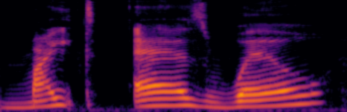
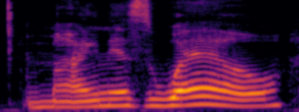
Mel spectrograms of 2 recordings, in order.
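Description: First: "might as well" said slowly with a clear t. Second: "Mine as well" slurred slowly, n sound for the t. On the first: Showing the correct phrase, slowly and deliberately. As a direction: spell out "might as well" carefully. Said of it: "if you didn't read". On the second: Explaining misheard phrases, slowly says it the wrong way. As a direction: drawl "Mine as well" as one mushed phrase. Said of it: "people that say". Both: Shown as a demonstration.

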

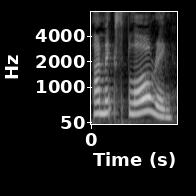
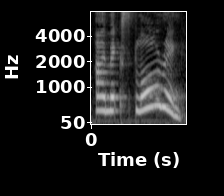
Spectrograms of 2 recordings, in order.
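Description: First: Mildly gloomy high cub voice. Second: High, loud little cub voice; little bear cub. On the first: Bear cub answers the girl, gloomy. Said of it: "little Snow Bear said gloomily". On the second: Bear cub tells reindeer, high and bright-eyed. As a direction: announce it proudly in a high cub voice. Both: A narrator's reading.

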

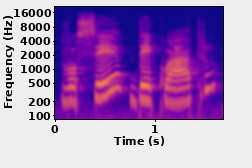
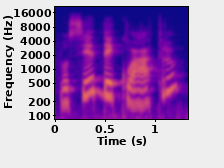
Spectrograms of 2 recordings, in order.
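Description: First: Said in the usual way. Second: Slowed to spell out "Você, D quatro"; "Você, D quatro" drawn out word by word. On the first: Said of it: "Vou ler". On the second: Shown as a demonstration. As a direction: read "Você, D quatro" deliberately slow. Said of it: "Tá tudo em caixa alta".

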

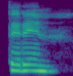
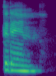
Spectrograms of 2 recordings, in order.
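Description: First: "tren" opened out as "te-ren", R tapped once; careful "t(e)ren" with a single tap; soft R drawn apart. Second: Said in the usual way. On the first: Shown as a demonstration. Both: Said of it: "detrás de una consonante".

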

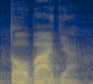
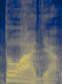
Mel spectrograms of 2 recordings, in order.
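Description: First: Toalla said as to-BA-ya, with a b slipped in; mispronounced toalla. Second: Said in the usual way. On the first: Shown as a demonstration. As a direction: say toalla like tobaya. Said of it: "usted puede decir". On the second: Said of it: "En vez de decir".

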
